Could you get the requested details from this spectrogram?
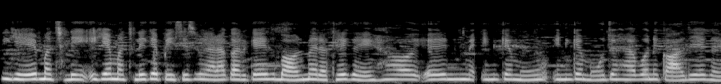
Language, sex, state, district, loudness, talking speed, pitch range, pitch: Hindi, female, Delhi, New Delhi, -16 LUFS, 215 wpm, 220-235 Hz, 225 Hz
